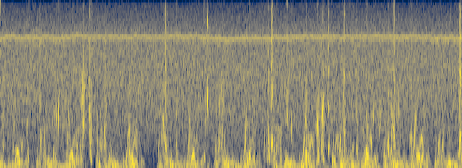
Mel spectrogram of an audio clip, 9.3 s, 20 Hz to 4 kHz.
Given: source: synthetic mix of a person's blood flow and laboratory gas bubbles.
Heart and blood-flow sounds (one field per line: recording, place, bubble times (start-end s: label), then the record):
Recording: Doppler ultrasound of blood flow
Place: precordium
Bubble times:
0.03-0.10 s: bubbles
0.50-0.60 s: bubbles
0.76-0.85 s: bubbles
1.02-1.20 s: bubbles
1.51-1.87 s: bubbles
1.91-1.97 s: bubbles
2.06-2.14 s: bubbles
2.17-2.24 s: bubbles
3.21-3.38 s: bubbles
3.50-3.56 s: bubbles
4.04-4.18 s: bubbles
4.29-4.50 s: bubbles
5.24-5.56 s: bubbles
5.70-5.78 s: bubbles
5.80-5.87 s: bubbles
6.29-6.62 s: bubbles
6.75-7.18 s: bubbles
7.44-8.01 s: bubbles
8.17-8.35 s: bubbles
9.12-9.26 s: bubbles
From the record:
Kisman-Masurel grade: 243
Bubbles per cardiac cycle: several, 3 to 8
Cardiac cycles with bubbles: 100%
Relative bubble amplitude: loud (0.450 to 0.775)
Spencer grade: 3 (all of the cardiac periods contain showers or single bubble signals, but not dominating or overriding the cardiac motion signals)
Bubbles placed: only in the low amplitude regions of the cardiac cycle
